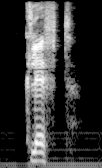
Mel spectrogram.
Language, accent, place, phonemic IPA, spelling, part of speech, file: French, France, Lyon, /klɛft/, klephte, noun, LL-Q150 (fra)-klephte.wav
- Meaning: klepht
